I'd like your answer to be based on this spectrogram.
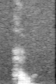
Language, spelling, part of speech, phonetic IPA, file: Polish, hau, interjection, [xaw], LL-Q809 (pol)-hau.wav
